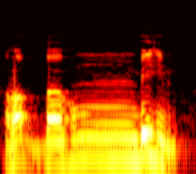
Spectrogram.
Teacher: اخفاء شفوی ہوگا، میم ساکن کے بعد با آئی ہے، اس لیے میم ساکن کی آواز کو غنہ کے ساتھ پڑھے گے، غنہ اور اخفاء کے ساتھ پڑھے گے۔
